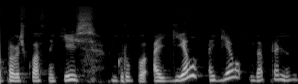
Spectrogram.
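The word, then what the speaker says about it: Aigel: Вот недавно я прочитала про очень классный кейс группы Айгел, да, правильно произносится, которая уже после, кстати, очень популярная, записали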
